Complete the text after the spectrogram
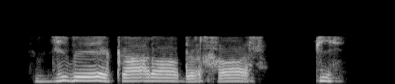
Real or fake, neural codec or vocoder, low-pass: fake; vocoder, 22.05 kHz, 80 mel bands, HiFi-GAN; 3.6 kHz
